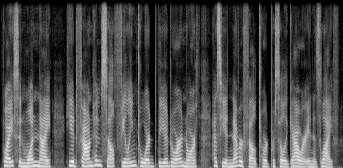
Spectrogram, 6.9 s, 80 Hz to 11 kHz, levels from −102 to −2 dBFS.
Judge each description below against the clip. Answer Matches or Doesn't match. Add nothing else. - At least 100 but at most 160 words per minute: Doesn't match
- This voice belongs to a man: Doesn't match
